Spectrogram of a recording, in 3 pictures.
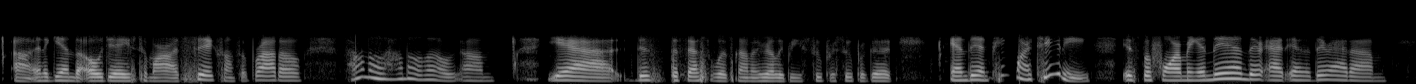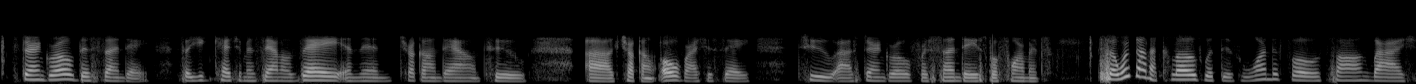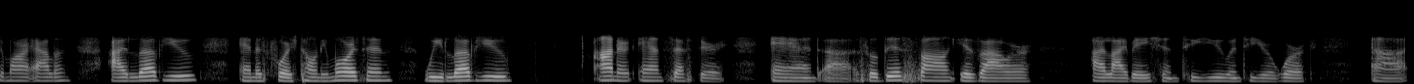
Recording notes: all who called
